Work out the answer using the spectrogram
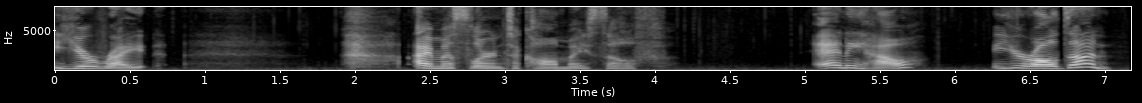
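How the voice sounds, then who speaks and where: A woman playing a caring, loyal lady's maid in an audio roleplay, attentive and gently scolding with polite familiarity. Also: on the high side, animated, slow pace, long pauses, dry recording, exaggerated voice. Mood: protective.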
